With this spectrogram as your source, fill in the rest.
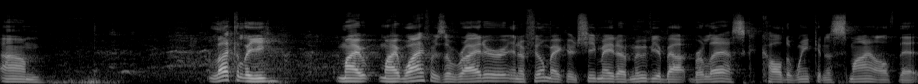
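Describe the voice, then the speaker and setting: A man's medium-pitched voice in a Texan accent, bright and sharp in tone, at a moderate pace with ordinary pitch variation. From Texas. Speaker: restaurant owner. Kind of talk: live talk. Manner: halting.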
